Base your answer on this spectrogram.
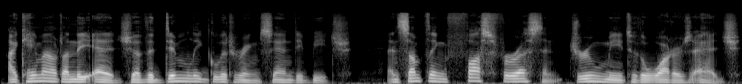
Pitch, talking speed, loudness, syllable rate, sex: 110 Hz, 170 wpm, -18 LUFS, 4.8 syllables/s, male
